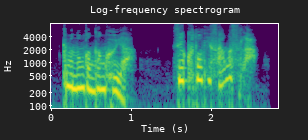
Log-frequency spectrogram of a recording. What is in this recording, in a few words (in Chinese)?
偷听对话; c02 6偷听对话 李氏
